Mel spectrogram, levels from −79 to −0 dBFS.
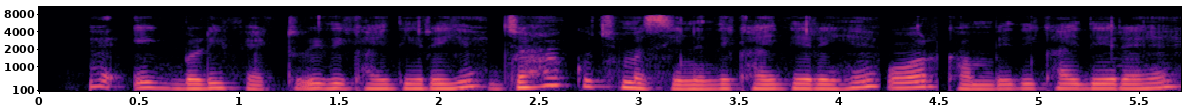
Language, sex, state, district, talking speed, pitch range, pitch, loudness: Hindi, female, Uttar Pradesh, Jalaun, 200 wpm, 165-200 Hz, 175 Hz, -29 LUFS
